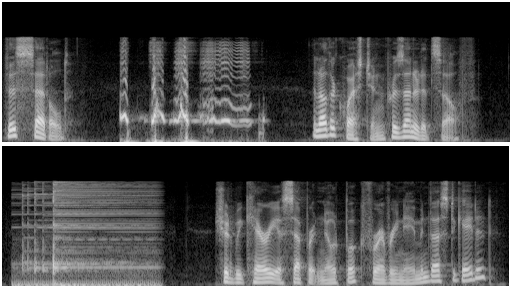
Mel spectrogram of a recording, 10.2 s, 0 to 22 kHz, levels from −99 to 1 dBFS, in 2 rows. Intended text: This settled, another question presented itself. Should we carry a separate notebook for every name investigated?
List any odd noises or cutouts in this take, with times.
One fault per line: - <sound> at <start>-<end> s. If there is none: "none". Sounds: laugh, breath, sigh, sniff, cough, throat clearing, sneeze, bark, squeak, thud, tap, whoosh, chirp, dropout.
- bark at 1.2-2.7 s
- tap at 5.2-6.7 s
